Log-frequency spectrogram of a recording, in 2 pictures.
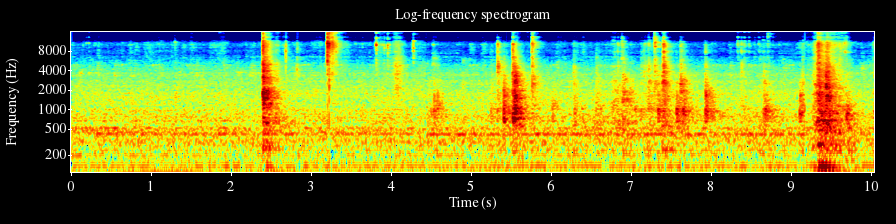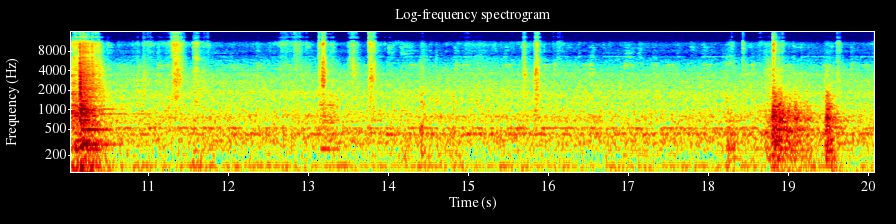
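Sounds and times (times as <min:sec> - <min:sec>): steady background hum: 0:00.0 - 0:20.0
metal clanks and knocks: 0:03.8 - 0:10.8, 0:18.2 - 0:19.8.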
